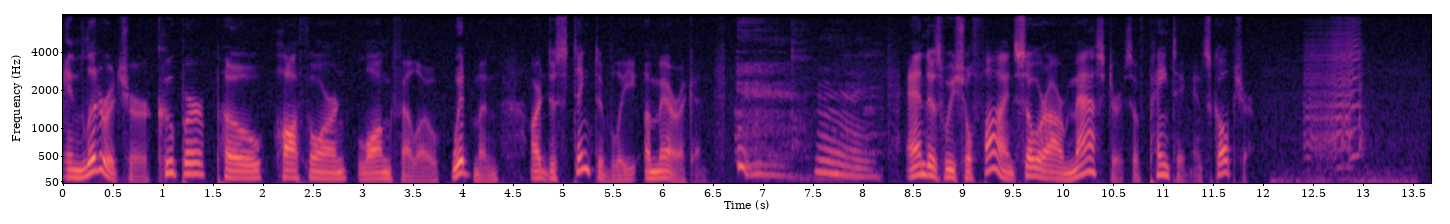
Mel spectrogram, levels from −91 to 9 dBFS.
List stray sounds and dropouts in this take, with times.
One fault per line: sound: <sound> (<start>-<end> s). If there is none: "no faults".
sound: laugh (6.7-8.2 s)
sound: squeak (12.1-13.6 s)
